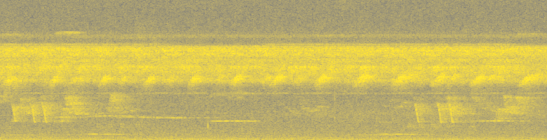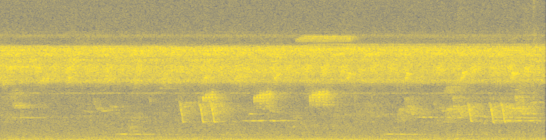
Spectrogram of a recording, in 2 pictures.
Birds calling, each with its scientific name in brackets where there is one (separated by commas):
Ruddy Quail-Dove (Geotrygon montana), Buff-breasted Wren (Cantorchilus leucotis), Black-faced Antthrush (Formicarius analis), Little Tinamou (Crypturellus soui), unidentified bird, Cinereous Tinamou (Crypturellus cinereus)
